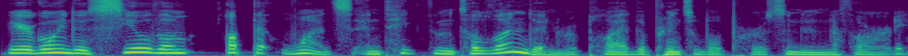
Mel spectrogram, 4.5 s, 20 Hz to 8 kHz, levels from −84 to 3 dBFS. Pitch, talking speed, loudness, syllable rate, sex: 140 Hz, 265 wpm, -19 LUFS, 6.8 syllables/s, male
